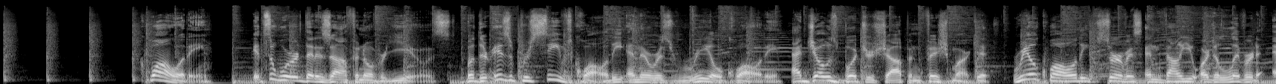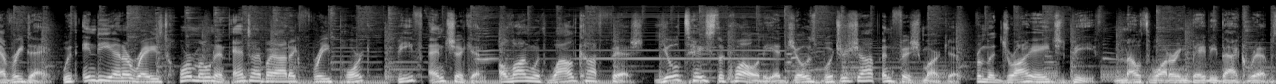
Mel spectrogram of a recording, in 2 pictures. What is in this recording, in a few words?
Radio Spot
